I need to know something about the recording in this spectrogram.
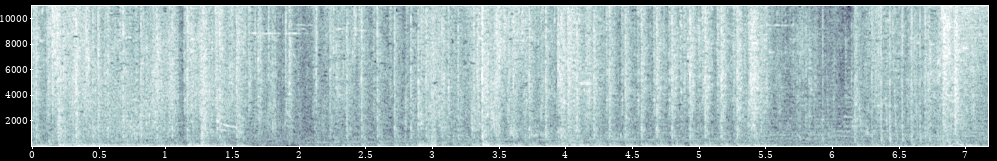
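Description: Rapid gunfire crackles in quick bursts.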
